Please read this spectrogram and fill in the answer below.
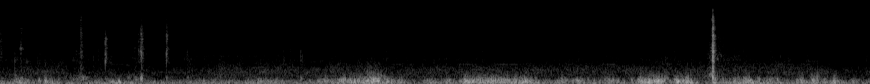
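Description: Golf iron, most likely a seven iron, striking a golf ball once with a single sharp crack about seven seconds in, against a low rumble of wind on the microphone that swells and fades, with a few faint ticks near the start.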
